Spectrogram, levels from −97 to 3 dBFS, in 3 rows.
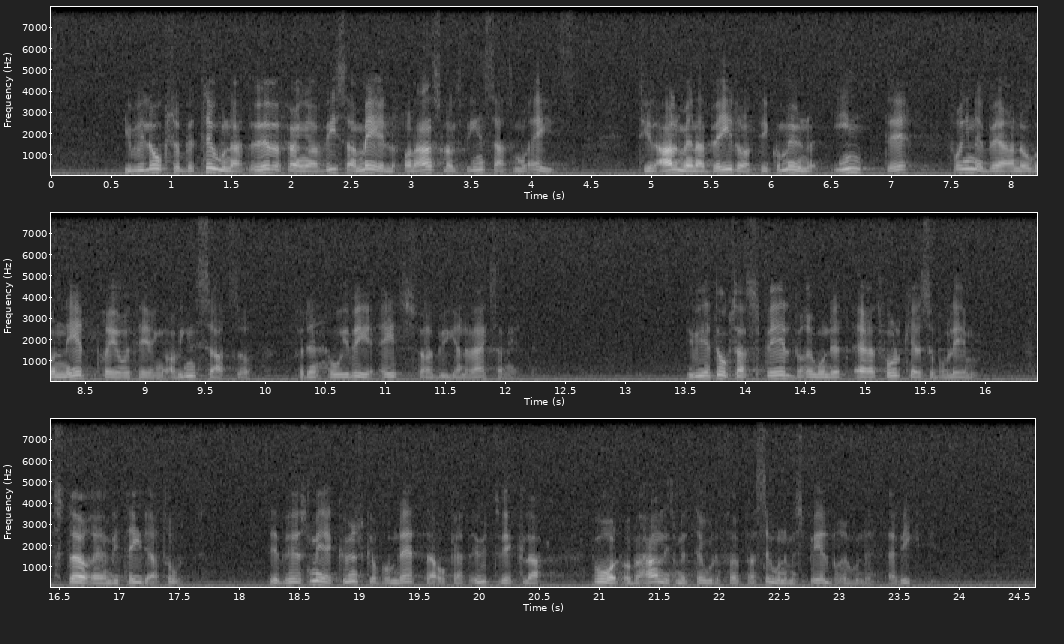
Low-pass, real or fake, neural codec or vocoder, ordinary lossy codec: none; real; none; none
